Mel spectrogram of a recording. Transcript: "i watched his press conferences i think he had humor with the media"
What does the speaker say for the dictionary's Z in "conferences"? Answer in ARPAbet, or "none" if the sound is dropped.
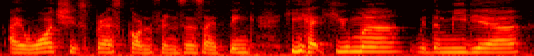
S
